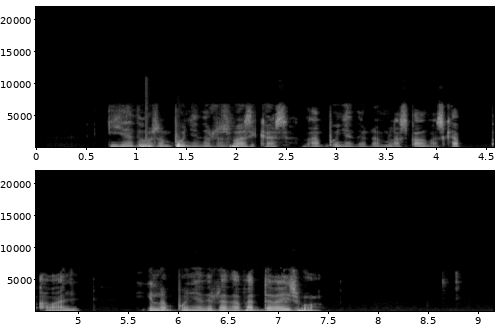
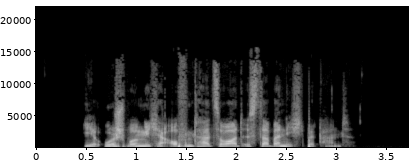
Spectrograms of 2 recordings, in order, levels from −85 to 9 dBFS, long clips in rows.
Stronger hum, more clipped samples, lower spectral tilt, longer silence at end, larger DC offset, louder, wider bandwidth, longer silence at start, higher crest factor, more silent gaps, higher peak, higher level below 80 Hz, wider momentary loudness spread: neither; neither; first, -7 dB/octave vs -4 dB/octave; first, 1.75 s vs 0.6 s; neither; second, -30 LUFS vs -18 LUFS; second, 7.2 kHz vs 15.5 kHz; first, 0.75 s vs 0.5 s; first, 28 dB vs 18 dB; neither; about the same, -4 dBFS vs -2 dBFS; first, -44 dBFS vs -54 dBFS; first, 16 LU vs 9 LU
